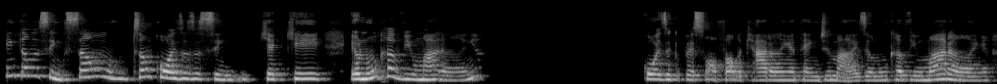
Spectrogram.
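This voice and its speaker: Chatty Brazilian woman, bright higher voice. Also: moderate pace. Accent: Brazilian Portuguese. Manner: chatty and animated, playful jumps in pitch when retelling. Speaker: interview guest. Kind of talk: casual storytelling chat.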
